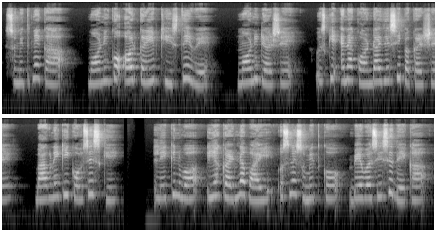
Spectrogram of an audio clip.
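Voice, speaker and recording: A woman reads a romance story aloud in a steady, even storytelling delivery. Her voice sits very high and light, and the narration is scripted and paced. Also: slow pace.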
